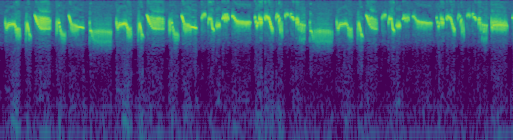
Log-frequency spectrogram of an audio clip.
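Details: Asian pied starling in full morning song, loud and vigorous, pouring out a continuous mix of high whistles, lower drawn-out slurs and short chattering notes with hardly a pause.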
